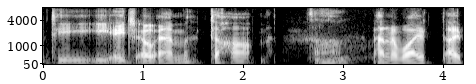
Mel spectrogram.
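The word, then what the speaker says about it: Tehom: on that is fair uh so the official pronunciation is to ham t-e-h-o-m to ham i don't know why i put that out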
